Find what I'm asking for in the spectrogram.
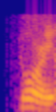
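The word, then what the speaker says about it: Koire: It's Rosa Kior or something. I can't. It's K-O-I-R-E. – Corey.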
